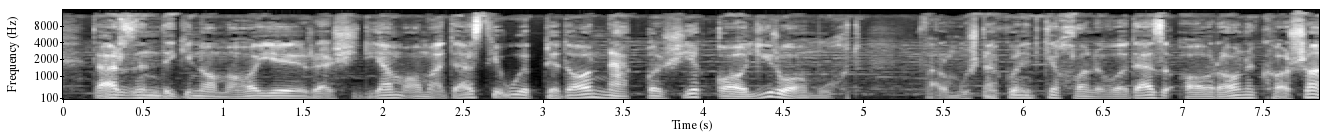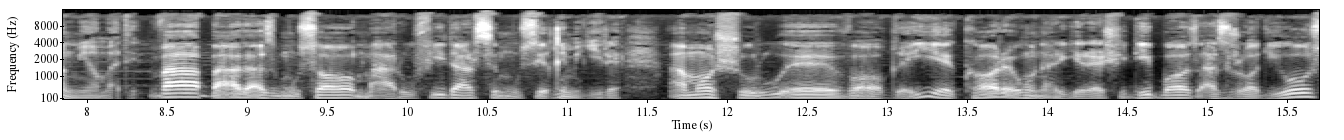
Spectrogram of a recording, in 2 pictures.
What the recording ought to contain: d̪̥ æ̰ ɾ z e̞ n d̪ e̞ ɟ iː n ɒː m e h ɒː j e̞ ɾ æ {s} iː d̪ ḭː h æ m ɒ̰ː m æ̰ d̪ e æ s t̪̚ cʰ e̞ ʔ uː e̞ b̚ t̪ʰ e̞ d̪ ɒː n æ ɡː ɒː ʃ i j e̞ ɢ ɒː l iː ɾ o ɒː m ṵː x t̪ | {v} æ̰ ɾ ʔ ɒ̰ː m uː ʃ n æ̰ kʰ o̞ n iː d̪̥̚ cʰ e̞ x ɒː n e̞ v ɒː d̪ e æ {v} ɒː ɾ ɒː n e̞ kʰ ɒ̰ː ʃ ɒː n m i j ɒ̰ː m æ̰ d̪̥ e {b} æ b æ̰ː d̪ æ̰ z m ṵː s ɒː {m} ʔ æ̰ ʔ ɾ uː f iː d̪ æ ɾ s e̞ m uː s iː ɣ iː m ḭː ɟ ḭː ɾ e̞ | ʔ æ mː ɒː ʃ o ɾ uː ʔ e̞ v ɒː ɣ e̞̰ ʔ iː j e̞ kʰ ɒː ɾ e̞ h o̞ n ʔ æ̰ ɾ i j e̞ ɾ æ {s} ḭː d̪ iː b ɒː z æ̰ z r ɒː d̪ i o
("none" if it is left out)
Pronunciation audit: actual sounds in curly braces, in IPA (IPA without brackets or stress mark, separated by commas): ʃ, f, z, v, m, ʃ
